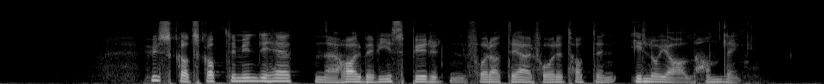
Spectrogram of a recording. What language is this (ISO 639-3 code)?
nor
